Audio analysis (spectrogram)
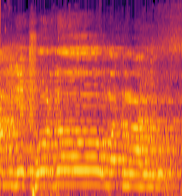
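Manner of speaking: high, drawn-out frightened plea; frightened Kaliyug. Acted. Kaliyug begs the king for his life, acted fearful pleading. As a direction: beg for mercy in a high, stretched voice. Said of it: "अब कलयुग डर रहा है, भयभीत हो गए".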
